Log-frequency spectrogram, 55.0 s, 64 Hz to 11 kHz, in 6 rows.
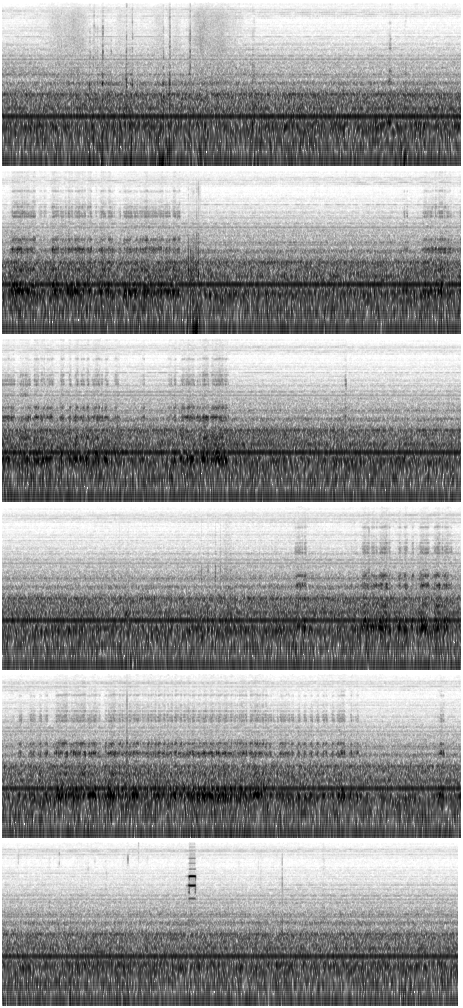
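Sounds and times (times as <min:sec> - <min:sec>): hard drive activity: 0:00.0 - 0:06.0, 0:07.1 - 0:13.6, 0:16.0 - 0:28.5, 0:29.4 - 0:50.3
computer cooling fan hum: 0:00.0 - 0:55.0.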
